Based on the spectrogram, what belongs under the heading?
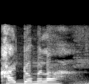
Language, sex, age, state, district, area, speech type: Assamese, male, 30-45, Assam, Charaideo, rural, spontaneous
